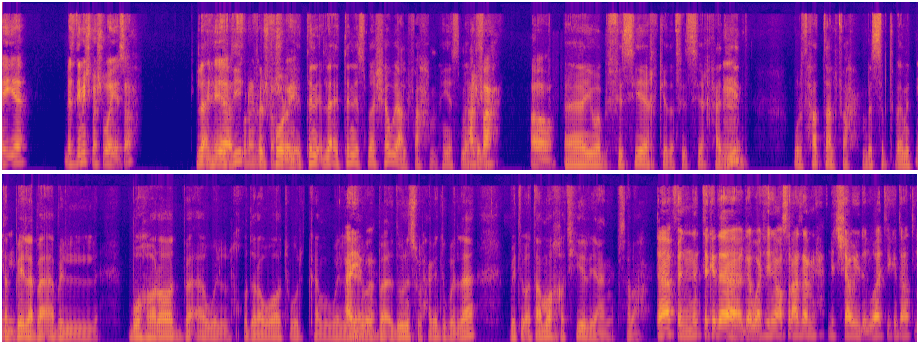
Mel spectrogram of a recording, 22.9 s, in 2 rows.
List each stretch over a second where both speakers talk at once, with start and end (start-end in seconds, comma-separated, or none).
2.5-3.9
